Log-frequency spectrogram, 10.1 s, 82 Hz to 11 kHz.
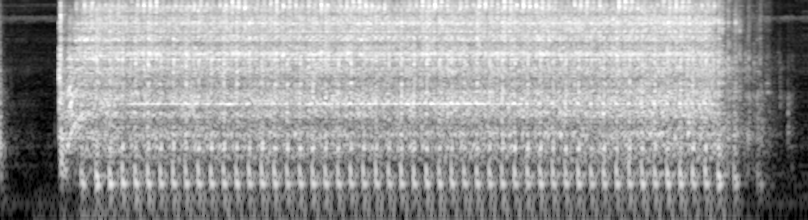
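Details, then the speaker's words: Husqvarna LTH 18538 riding mower with 175 hours, after a new camshaft is fitted, cranked by the starter with the spark plug out: an even, rapid chuffing beat for several seconds with no crunching or binding; it turns over freely. "Well, it's turning over, and I didn't hear anything crunching."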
